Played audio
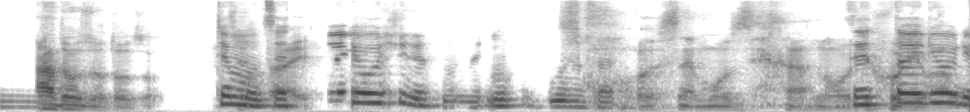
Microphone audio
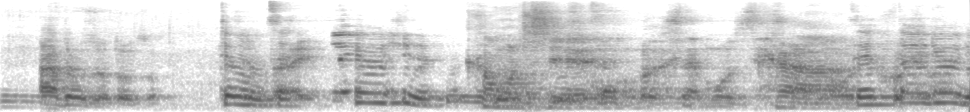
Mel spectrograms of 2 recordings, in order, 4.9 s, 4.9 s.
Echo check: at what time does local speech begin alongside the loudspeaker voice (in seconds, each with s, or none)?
2.3 s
